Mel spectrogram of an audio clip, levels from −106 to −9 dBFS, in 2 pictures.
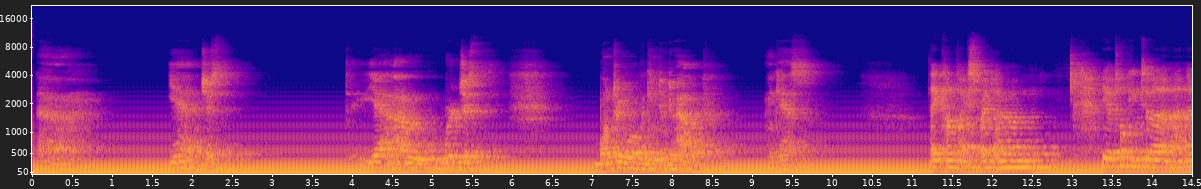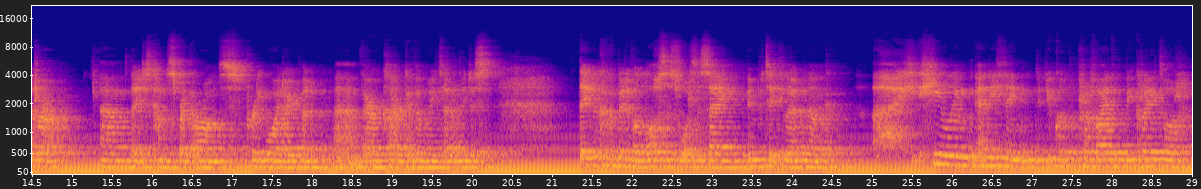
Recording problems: off-mic speech; far
room echo; noticeable; dies away in 0.9 s
muffled; very slightly; fading above 4.5 kHz
squashed, flat; somewhat
electrical hum; noticeable; throughout; 60 Hz, 10 dB below the speech

